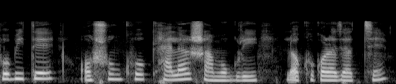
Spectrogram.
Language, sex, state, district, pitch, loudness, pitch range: Bengali, female, West Bengal, Cooch Behar, 215 Hz, -18 LUFS, 190-250 Hz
